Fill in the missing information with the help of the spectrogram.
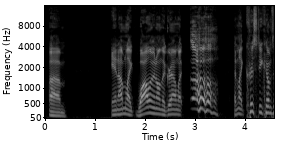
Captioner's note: grunts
